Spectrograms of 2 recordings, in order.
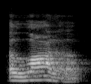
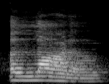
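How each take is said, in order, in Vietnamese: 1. Các từ nối liền nhau, t mềm kiểu flap. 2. Các từ nối liền nhau, t mềm kiểu flap.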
